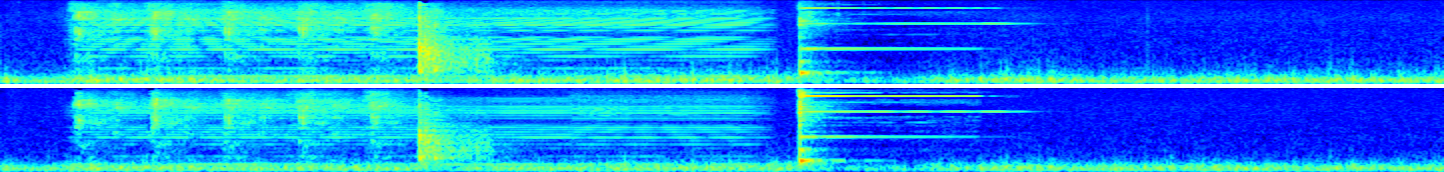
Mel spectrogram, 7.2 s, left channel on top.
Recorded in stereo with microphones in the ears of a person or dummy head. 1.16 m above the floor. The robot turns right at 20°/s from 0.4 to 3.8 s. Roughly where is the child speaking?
No child speaking in this recording.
